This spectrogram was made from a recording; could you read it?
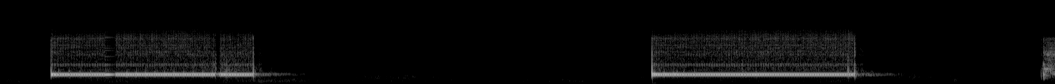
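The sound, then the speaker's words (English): A telephone rings twice as a call is redialed to the Second Amendment gun shop, each steady two-second ring followed by a few seconds of silence, heard clearly as if through the line, with no voices. “Let me get him back on the phone.”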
